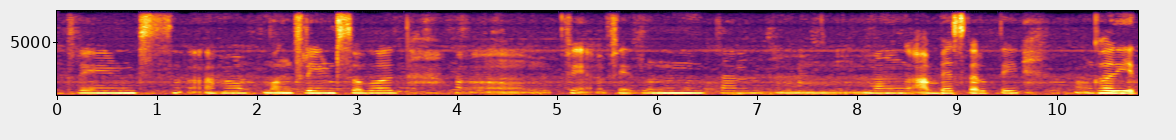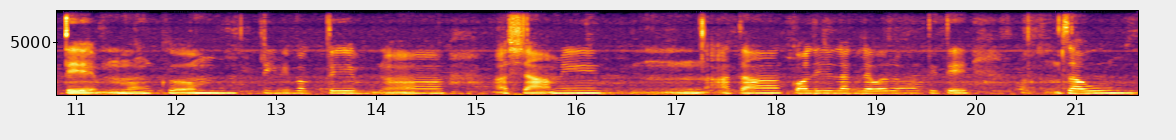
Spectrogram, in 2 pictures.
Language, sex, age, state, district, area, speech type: Marathi, female, 18-30, Maharashtra, Wardha, rural, spontaneous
